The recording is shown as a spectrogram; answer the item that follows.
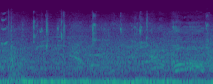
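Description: A basketball being dribbled on a hardwood court, repeated bounces over the steady murmur of an arena crowd.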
